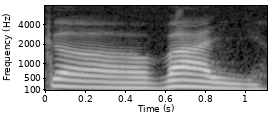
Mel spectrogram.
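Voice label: "caballo", Spanish; Pipo-Aprende musica con Pipo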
